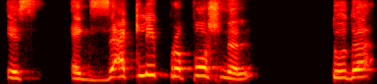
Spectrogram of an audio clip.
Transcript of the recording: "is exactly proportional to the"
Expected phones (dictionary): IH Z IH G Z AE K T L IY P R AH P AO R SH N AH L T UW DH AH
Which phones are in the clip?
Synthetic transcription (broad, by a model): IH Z IH G Z AE K T L IY P R AH P AO R SH N AH L T UW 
